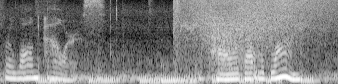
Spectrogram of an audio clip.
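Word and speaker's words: Leblanc: long hours all about leblan you guys really don't pronounce the C the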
